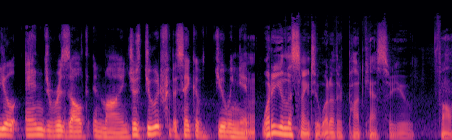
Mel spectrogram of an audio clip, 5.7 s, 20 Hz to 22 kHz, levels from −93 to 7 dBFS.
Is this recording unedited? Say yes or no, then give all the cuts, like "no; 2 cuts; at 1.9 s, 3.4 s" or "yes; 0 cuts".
no; 1 cut; at 3.2 s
